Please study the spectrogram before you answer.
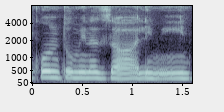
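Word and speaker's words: كنت من الظالمين: कुछ लोग एंड पे जो सेंटर में आता है ना, कुन्तु मिनज़ ज़ालिमीन, कुन तुम पढ़ लेते हैं, तो वो गलत हो जाता है।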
